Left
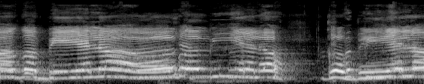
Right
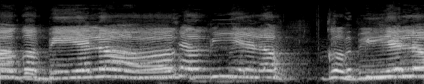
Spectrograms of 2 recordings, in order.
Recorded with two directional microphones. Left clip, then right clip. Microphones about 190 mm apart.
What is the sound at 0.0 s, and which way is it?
Child singing, 20° left (ahead or behind).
